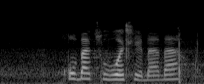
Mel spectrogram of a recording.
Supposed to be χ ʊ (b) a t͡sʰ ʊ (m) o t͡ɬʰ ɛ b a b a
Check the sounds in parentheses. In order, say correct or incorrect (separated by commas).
correct, incorrect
